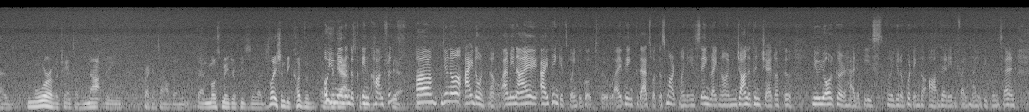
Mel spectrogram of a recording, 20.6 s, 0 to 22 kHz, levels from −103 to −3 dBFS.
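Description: No technical faults can be heard in this speech recording. The room noise of the recording space stays in the background, about 15 dB below the speech.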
